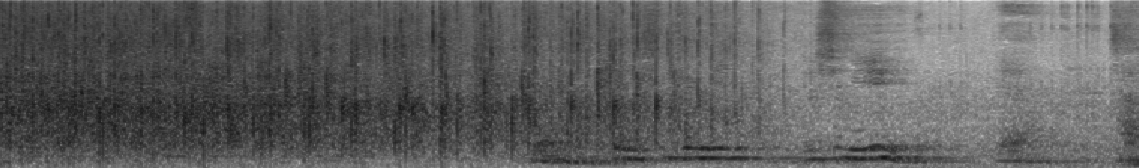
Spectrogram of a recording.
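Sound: audience applause

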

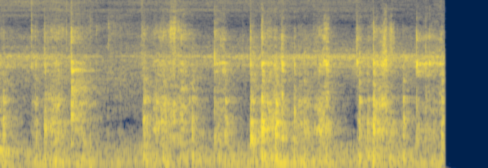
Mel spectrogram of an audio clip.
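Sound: stirring boiled toor dal into spices in a pan

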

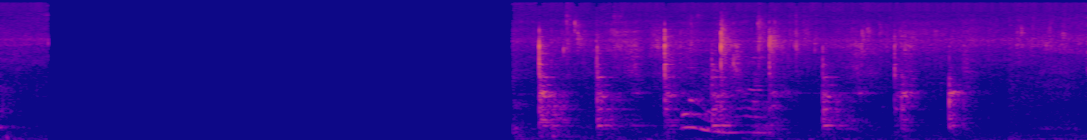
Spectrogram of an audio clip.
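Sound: cashew nuts frying in a pan

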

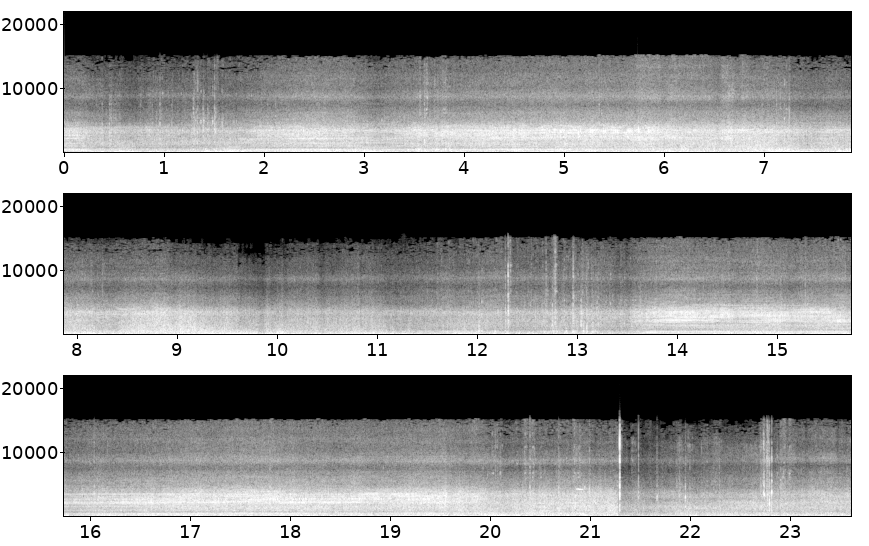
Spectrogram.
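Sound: moped engine riding

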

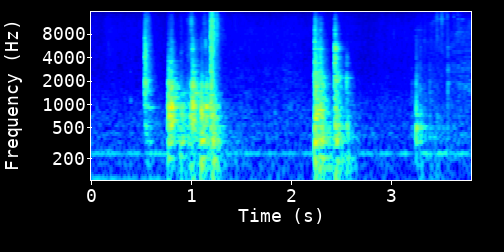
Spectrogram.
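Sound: metal grate and pan placed over stove heat

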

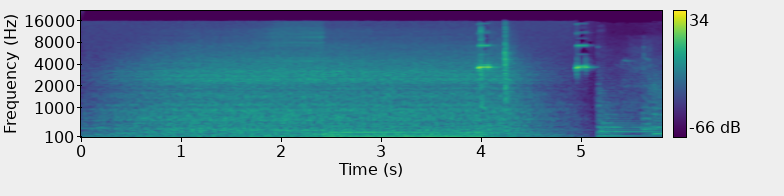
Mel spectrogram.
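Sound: microwave oven running at maximum power, cooking bread

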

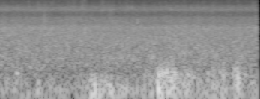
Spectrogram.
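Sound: heavy rain falling

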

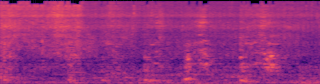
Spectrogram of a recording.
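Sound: spice paste with turmeric being sautéed

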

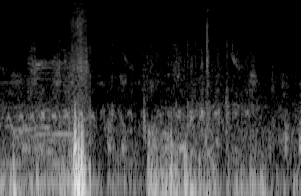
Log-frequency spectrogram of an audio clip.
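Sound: pigeons

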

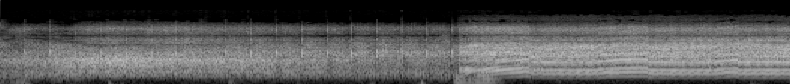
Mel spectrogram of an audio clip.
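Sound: chainsaw swung in video game GTA San Andreas

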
